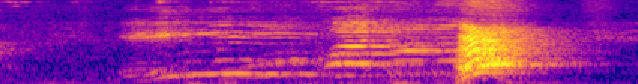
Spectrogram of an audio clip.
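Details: Dyna, a three-month-old Labrador Retriever puppy, plays with a grandmother and asks for tea: a drawn-out whining tone rises and falls, then a single sharp bark bursts out near the end, with a woman speaking around it.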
